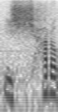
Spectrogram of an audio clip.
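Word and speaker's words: אִשָּׁה: 근데 그것을 발음하기를 이샤로 발음한 것입니다.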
